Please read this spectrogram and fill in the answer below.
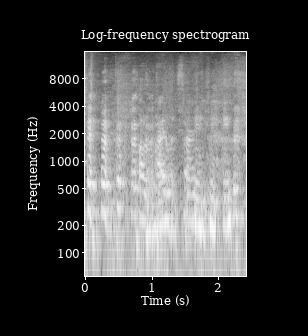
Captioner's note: laughing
